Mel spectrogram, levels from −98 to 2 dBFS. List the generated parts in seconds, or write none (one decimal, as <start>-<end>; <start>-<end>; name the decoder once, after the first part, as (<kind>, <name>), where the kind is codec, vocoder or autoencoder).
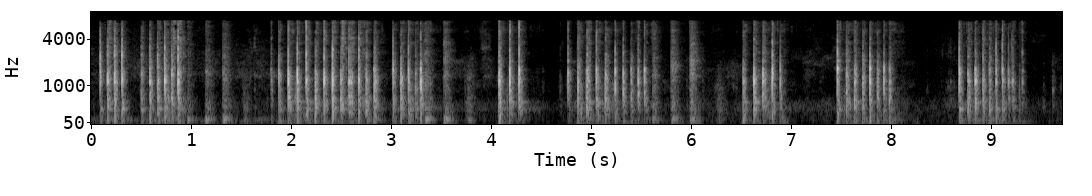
1.4-8.2 (vocoder, WaveNeXt); 9.2-9.7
